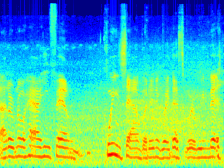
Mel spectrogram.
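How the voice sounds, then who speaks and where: Noticeable background noise sits behind a woman with an American accent. She speaks at a medium pitch with ordinary pitch variation. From Maryland, US. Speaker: oral history interviewee. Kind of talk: oral history interview. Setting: at home.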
